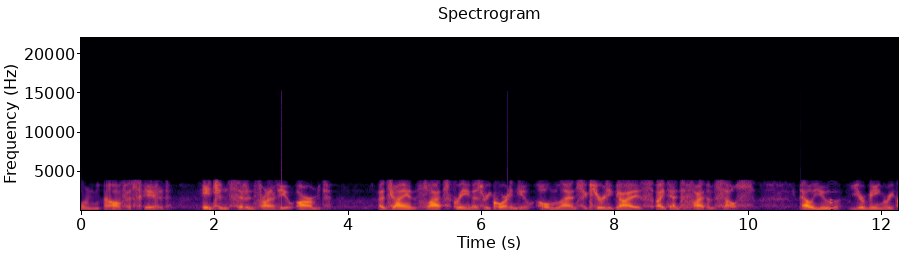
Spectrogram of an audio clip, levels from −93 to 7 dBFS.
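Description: Right from the start the whole thing runs through a Codec 2 vocoder, and it sounds like one: robotic, buzzy speech squeezed into roughly 300 Hz to 3.6 kHz, with heavy damage that fits the 1.3 kbit/s mode. Only pitch, voicing, energy and spectral shape survive, and the decoder rebuilds the voice from sine waves.

At 3.00 s, right after "sit in front of", and again at 6.39 s, after "giant flat screen is", there's a single sharp click. Each is most likely dropped samples, with well under a millisecond missing, so the waveform jumps abruptly instead of any sound actually going missing.

Then from 11.2 to 11.34 s come bit errors on digital voice radio, at around one bit in twenty. The damage spans about a couple of frames, and because each bit steers a whole frame's pitch, level or tone, the voice briefly lurches into warbly, garbled robot noise.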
